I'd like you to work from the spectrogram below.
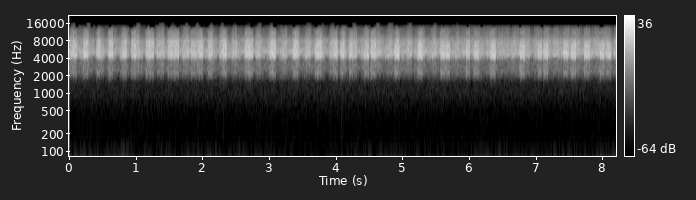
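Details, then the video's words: In a Greek pine forest in midsummer, cicadas give a piercing, continuous buzz that swells and fades in quick regular pulses, several a second, with nothing else audible. "Cicadas singing in midsummer"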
